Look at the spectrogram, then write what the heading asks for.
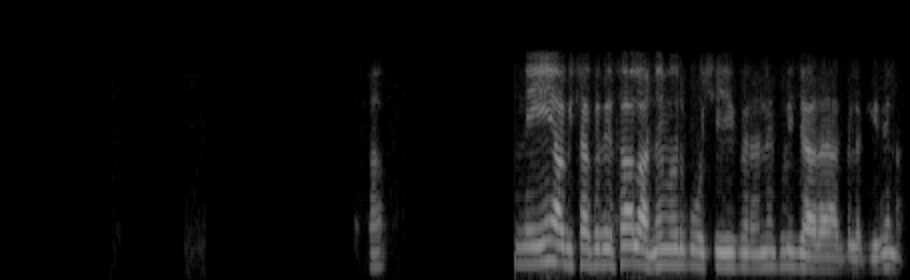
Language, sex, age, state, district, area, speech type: Dogri, male, 30-45, Jammu and Kashmir, Reasi, rural, conversation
